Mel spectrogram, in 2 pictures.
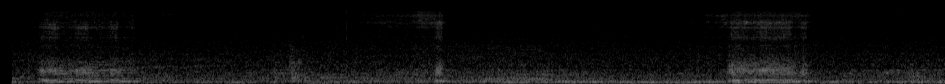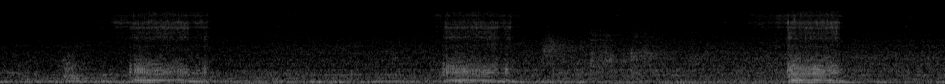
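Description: A French bulldog snores in loud, rasping bursts roughly every three seconds.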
